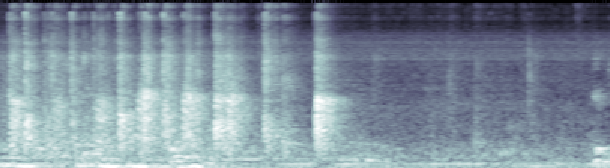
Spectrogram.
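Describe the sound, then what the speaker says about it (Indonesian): A church congregation gives a short round of scattered hand claps during a Thursday worship service, the claps fading and thinning out after a couple of seconds. "Kasih tepuk tangan dong buat kita semua."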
